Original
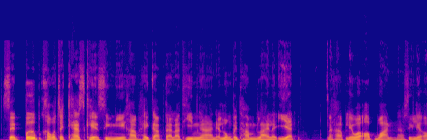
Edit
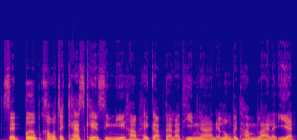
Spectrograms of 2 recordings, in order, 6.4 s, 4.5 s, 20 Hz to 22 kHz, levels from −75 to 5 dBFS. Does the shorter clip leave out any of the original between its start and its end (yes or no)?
no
